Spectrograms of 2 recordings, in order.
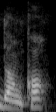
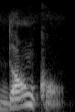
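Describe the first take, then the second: First: It is said with a native Ghanaian pronunciation. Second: It is said with an anglicized English pronunciation. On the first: "That's the correct way to pronounce it" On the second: "because of the anglicization of the name, we say Donko"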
